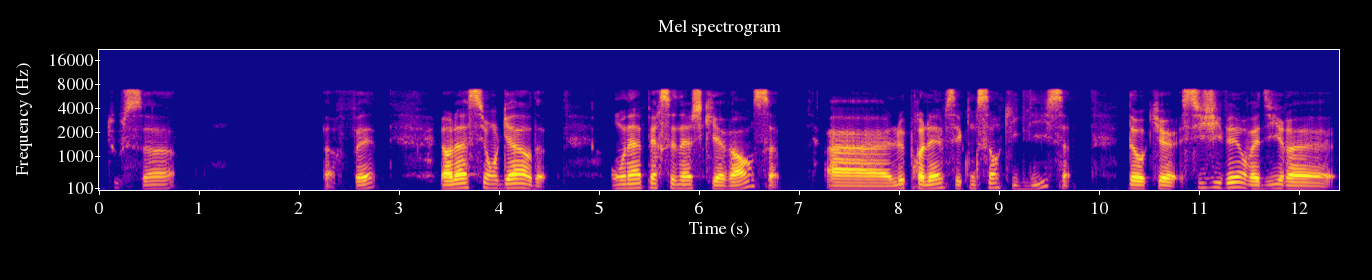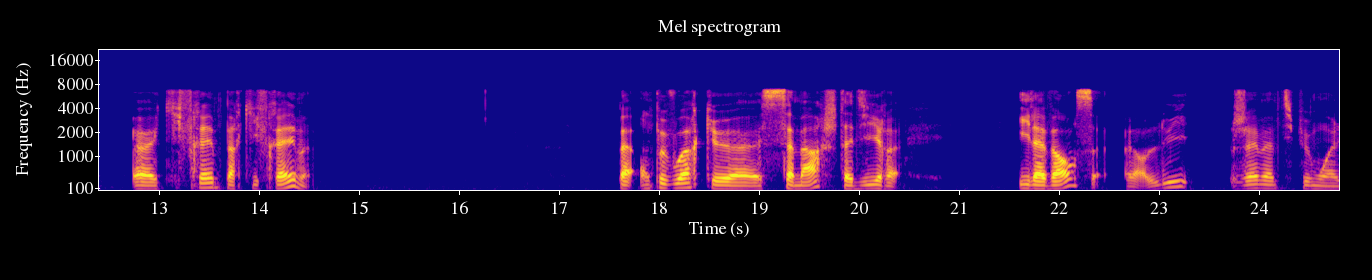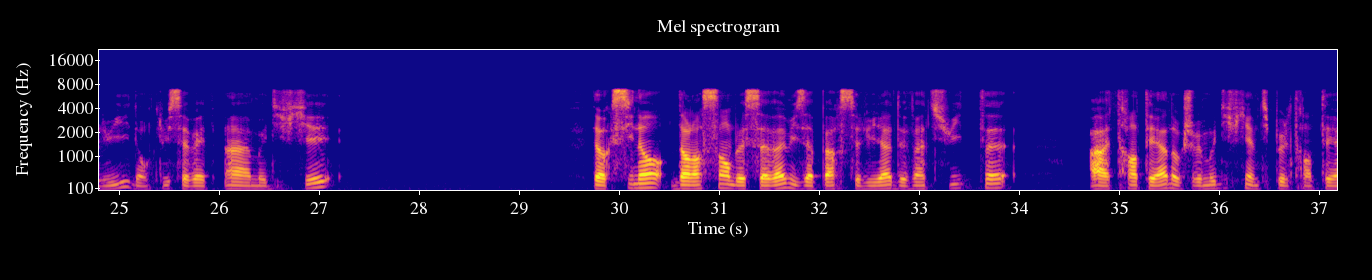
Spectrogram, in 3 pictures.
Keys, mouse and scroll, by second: 1.8-3.3 scroll down 1, 3.8 click, 4.6 space, 10.3 space, 11.6 click, 13.7 click, 15.4 Up, 15.9 Up, 17.0 Up, 18.5 click, 19.8 Up, 20.4 Up, 20.9 Up, 21.4 Up, 21.9 Up, 22.5 Up, 23.0 Down, 23.3 Down, 23.8 Up, 24.3 Down, 24.7 Up, 25.1 Up, 25.6 Down, 26.1 Down, 26.6 Up, 27.2 Down, 27.6 Up, 28.0 Up, 28.9 Up, 29.4 Up, 29.9 Down, 30.1 Down, 30.4 Down, 31.1 Down, 31.9 Up, 34.1 Up, 36.1 Down, 36.7 Up.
